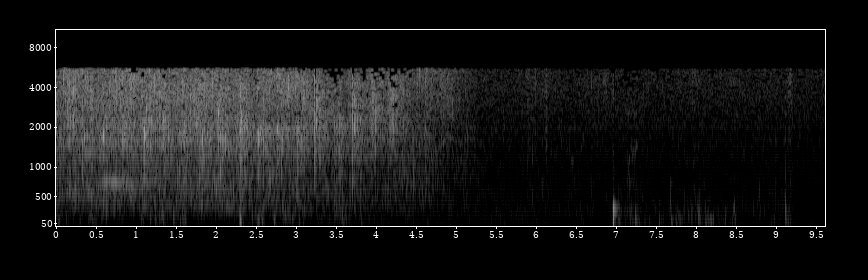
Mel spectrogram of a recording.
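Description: A church audience applauds with dense, steady clapping for about five seconds to welcome the day's preaching pastor, then it fades to scattered claps and quiet background noise with a single sharp knock.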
